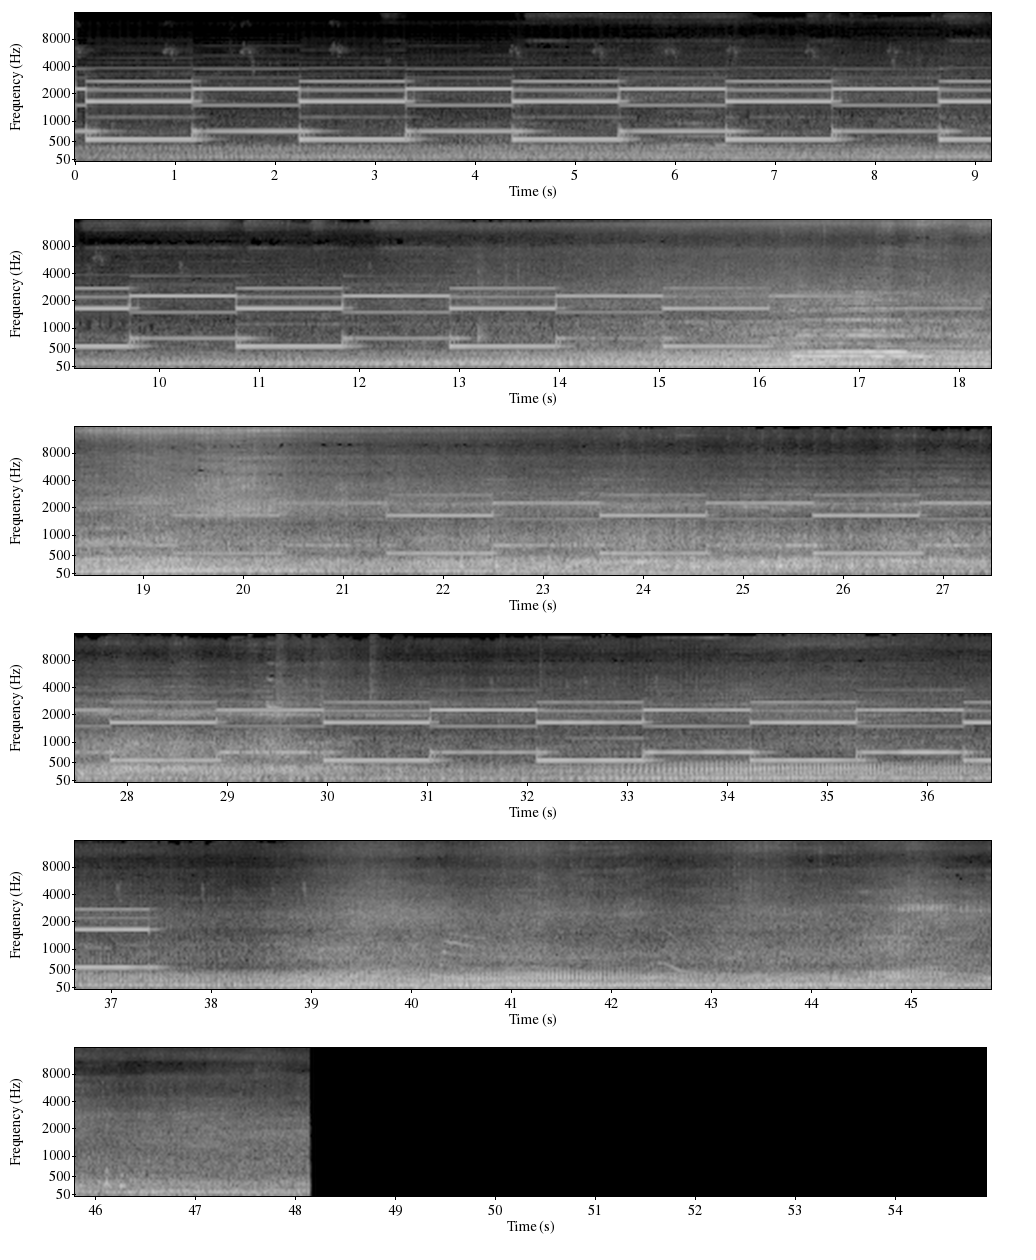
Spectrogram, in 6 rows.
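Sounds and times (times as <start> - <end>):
two-tone crossing warning alarm: 0.0 - 37.9
motorcycles riding past: 11.0 - 48.1
train rumbling past: 11.8 - 36.3.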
